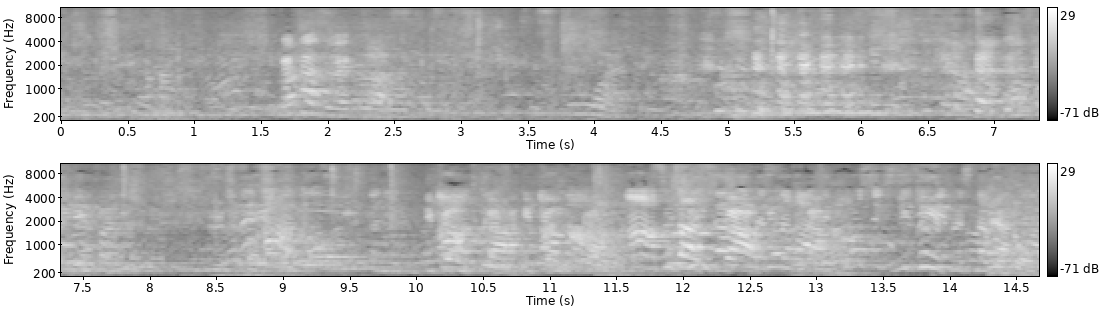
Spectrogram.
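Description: A woman speaks close by.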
